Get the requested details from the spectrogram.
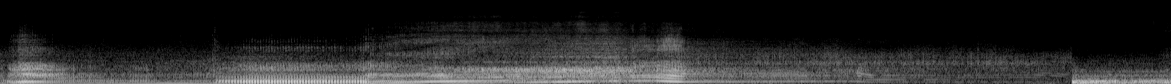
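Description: A car engine revs loudly through its exhaust and pulls away, fading into the distance.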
